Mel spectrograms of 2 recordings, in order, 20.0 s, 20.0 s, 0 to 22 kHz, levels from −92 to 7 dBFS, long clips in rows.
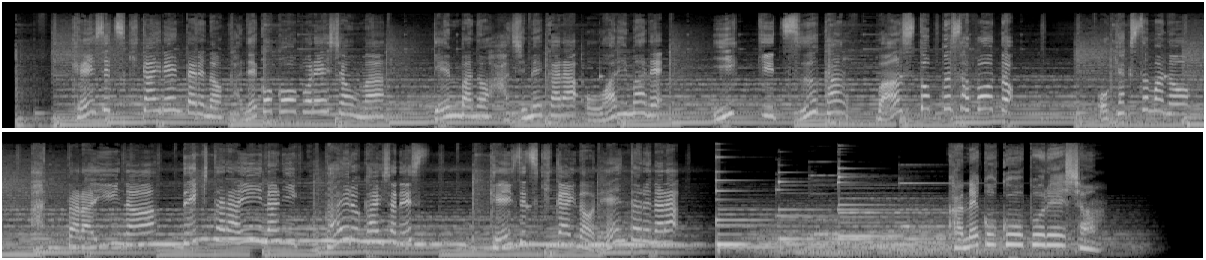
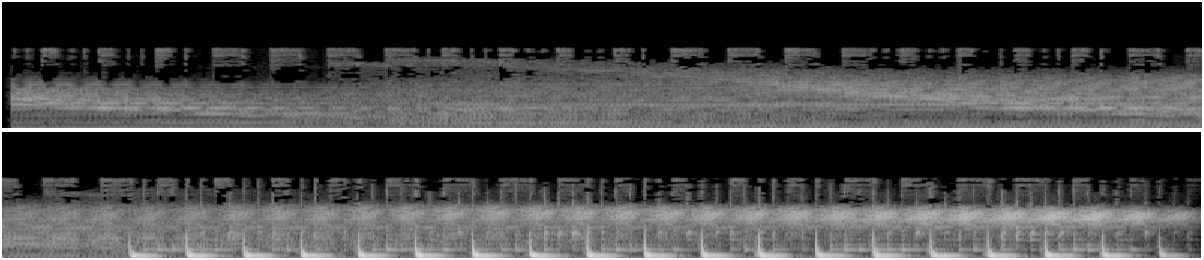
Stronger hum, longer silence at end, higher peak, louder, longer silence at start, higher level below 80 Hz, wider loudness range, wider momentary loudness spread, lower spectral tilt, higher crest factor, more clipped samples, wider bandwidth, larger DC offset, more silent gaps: neither; first, 0.6 s vs 0 s; second, -8 dBFS vs -4 dBFS; about the same, -22 LUFS vs -23 LUFS; about the same, 0.1 s vs 0.05 s; second, -44 dBFS vs -26 dBFS; second, 2 LU vs 17 LU; second, 7 LU vs 18 LU; second, -3.5 dB/octave vs -10 dB/octave; second, 14 dB vs 20 dB; neither; first, 16 kHz vs 5.8 kHz; second, under 0.1% vs 0.3%; neither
